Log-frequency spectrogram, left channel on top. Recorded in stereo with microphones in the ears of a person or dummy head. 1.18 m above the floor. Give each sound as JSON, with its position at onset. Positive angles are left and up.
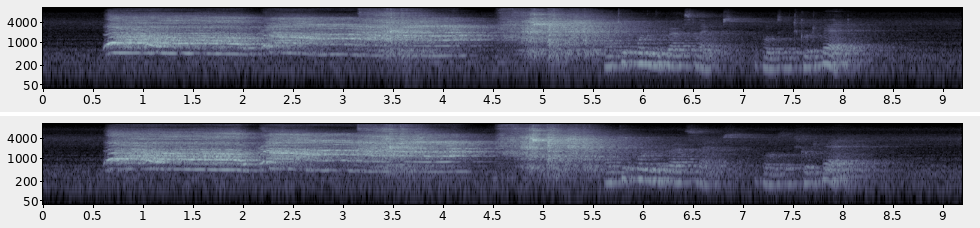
{"t": 0.6, "sound": "a scream", "side_deg": 10, "distance_m": 1.4}
{"t": 3.1, "sound": "scissors", "side_deg": -40, "distance_m": 2.5}
{"t": 5.6, "sound": "a woman speaking", "side_deg": 55, "distance_m": 2.0}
